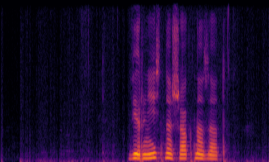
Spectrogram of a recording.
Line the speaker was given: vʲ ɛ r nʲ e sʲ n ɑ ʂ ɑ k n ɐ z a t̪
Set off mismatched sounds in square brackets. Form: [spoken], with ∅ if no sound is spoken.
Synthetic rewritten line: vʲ [e] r nʲ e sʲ n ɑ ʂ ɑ k n [ɑ] z [ɑ] t̪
